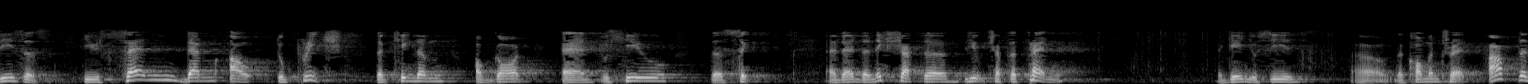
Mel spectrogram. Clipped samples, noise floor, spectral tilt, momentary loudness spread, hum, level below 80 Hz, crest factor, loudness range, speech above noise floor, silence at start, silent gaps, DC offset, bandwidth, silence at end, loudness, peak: under 0.1%; -59 dBFS; -9.5 dB/octave; 9 LU; none; -64 dBFS; 20 dB; 3 LU; 36 dB; 0 s; none; under 0.1%; 5.4 kHz; 0 s; -25 LUFS; -4 dBFS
